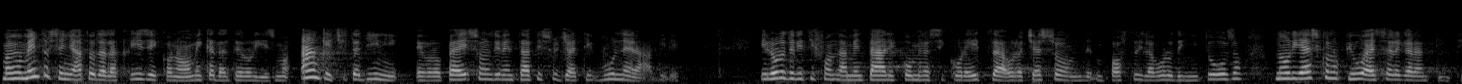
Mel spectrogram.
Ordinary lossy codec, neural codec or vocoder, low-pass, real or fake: none; vocoder, 22.05 kHz, 80 mel bands, WaveNeXt; 5.4 kHz; fake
